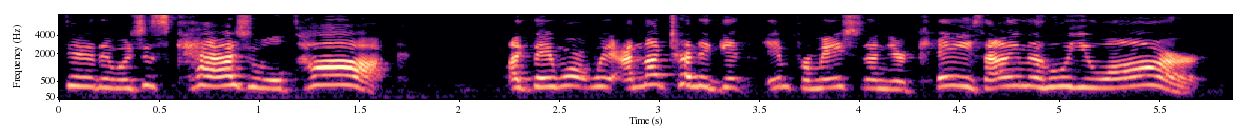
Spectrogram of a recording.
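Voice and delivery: high, loud, insistent imitation of protesting; retold exasperation. Husband sets the accusing kid straight, exasperated protest. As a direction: insist on innocence, acting out the exasperation.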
